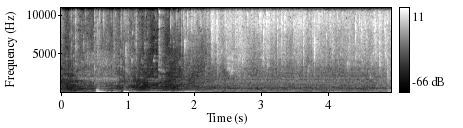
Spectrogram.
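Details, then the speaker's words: Shower after repair, water back on and local isolation valves reopened: a couple of opening knocks, then a steady even rush of running water with no odd sounds and no leaks underneath; normal shower flow. "So, obviously we got the water back on. So, we'll just turn our localized valves on that one and on that one. Oh, sounds like he's running."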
